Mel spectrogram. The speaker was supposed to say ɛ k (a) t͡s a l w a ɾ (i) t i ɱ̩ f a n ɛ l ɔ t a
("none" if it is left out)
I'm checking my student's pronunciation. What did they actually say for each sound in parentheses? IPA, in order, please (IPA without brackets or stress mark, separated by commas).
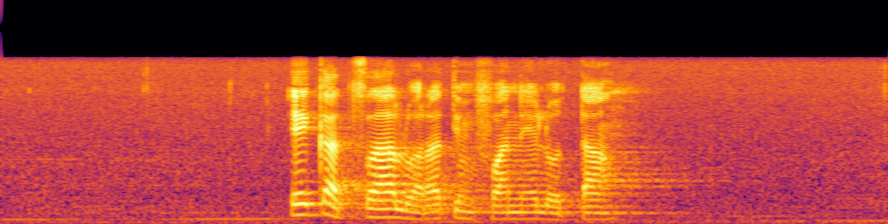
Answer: a, a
